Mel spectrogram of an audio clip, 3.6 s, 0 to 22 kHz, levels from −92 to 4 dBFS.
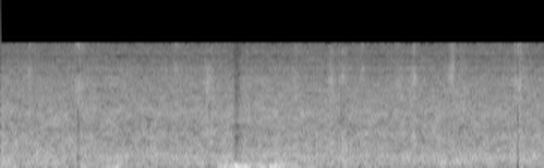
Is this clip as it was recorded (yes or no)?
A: no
